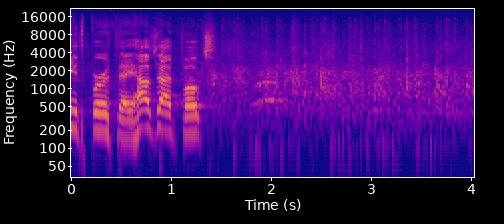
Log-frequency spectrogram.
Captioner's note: applause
